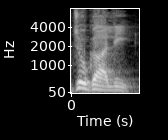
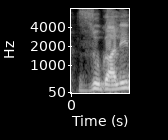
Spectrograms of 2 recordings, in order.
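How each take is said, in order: First: जुगाली said as "jugaali"; correct j sound. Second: जुगाली said as "zugaali"; wrong z sound. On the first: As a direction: begin जुगाली with j, not z. (जुगाली का सही उच्चारण, ज से) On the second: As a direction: begin जुगाली with z instead of j. (जुगाली का ग़लत उच्चारण, ज़ से) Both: Shown as a demonstration. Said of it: "जुगाली नहीं".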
